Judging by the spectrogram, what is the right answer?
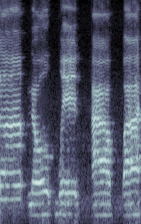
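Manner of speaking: low, flat, expressionless monotone, very slow and drawn out. Imitating a husband who hides his personality: imitating daddy's monotone voice. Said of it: "'cause he acts very monotone".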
